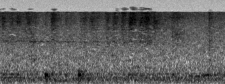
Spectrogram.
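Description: Faint sounds of a marker writing on a whiteboard, with a couple of slightly sharper strokes under a second in.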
